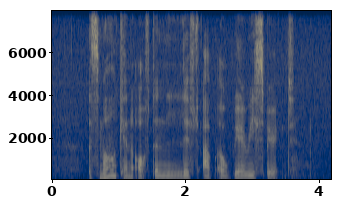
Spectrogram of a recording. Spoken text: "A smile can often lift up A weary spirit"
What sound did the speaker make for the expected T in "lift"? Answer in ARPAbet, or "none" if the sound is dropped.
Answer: T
